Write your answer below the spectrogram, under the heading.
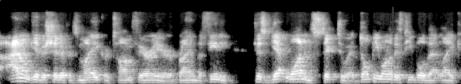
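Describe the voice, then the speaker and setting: Talking at a very fast pace, a man with a fairly low pitch sounds animated, with ordinary pitch variation. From Greek heritage. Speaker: real estate agent. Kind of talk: interview.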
